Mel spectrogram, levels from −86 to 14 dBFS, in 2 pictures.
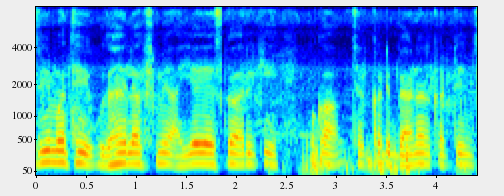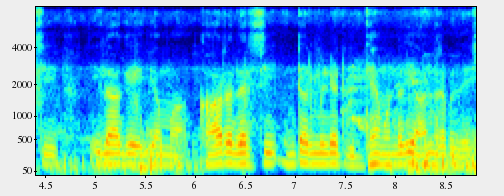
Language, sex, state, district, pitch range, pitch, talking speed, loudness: Telugu, male, Andhra Pradesh, Sri Satya Sai, 130-145 Hz, 135 Hz, 100 wpm, -19 LUFS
